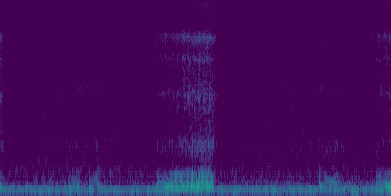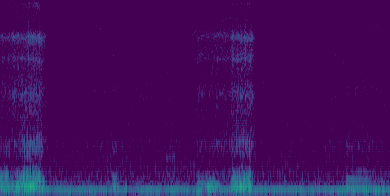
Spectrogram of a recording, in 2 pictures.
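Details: Tuxedo cat snoring soundly while asleep: soft, rumbling snores about three seconds apart over a steady low background hum.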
